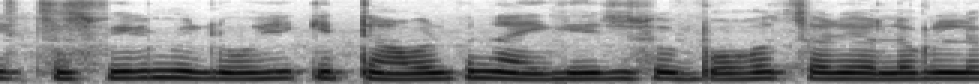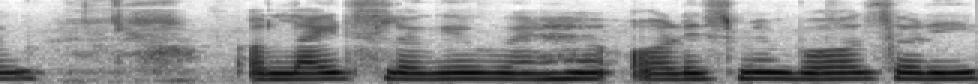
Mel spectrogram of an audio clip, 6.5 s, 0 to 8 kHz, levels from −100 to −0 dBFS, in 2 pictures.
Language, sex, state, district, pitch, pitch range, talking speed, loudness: Hindi, female, Bihar, Vaishali, 210 Hz, 205-220 Hz, 200 wpm, -10 LUFS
